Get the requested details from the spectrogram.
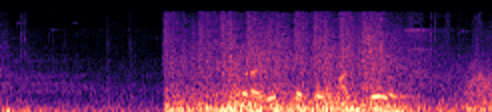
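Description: Rapid gunfire rattles from a weapon up close.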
